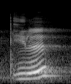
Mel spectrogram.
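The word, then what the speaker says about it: ils: Here also s is silent, so it is il, elle.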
